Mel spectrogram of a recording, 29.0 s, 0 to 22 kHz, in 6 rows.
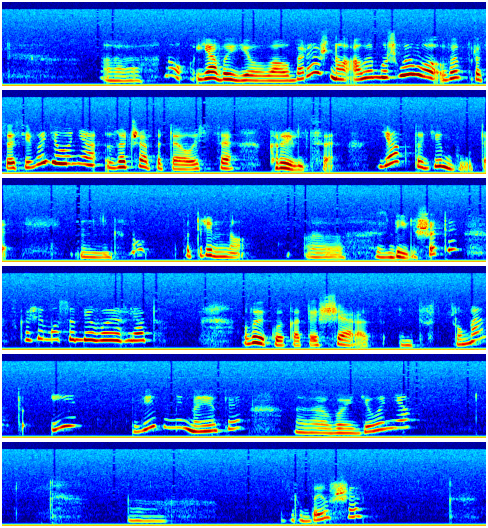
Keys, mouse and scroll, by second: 12.5 right click, 13.7-15.3 scroll up 5, 15.3-15.6 scroll up 1, 18.6 c, 22.4 middle click, 25.0 click, 26.8 middle click, 28.3 middle click.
